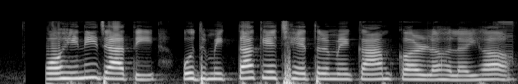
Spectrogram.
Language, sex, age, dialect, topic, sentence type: Magahi, male, 18-24, Western, banking, statement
